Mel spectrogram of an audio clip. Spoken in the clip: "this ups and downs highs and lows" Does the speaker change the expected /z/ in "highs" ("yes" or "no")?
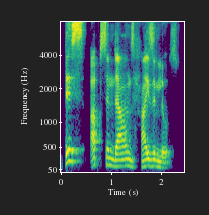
no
